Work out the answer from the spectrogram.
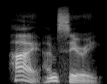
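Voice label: US English; en-US; iOS Sounds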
